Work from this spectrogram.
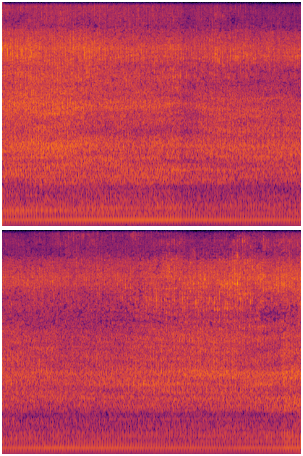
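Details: Tractor diesel engine after diesel pump repair and setting: even, steady clatter with deep regular beat, no misses or uneven puffs; sound right and taking load properly.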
